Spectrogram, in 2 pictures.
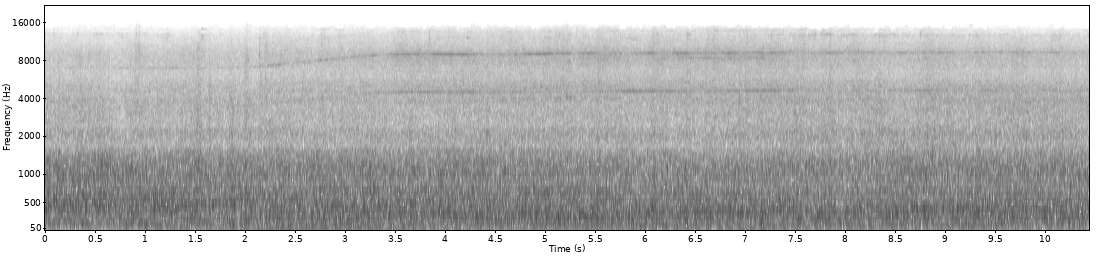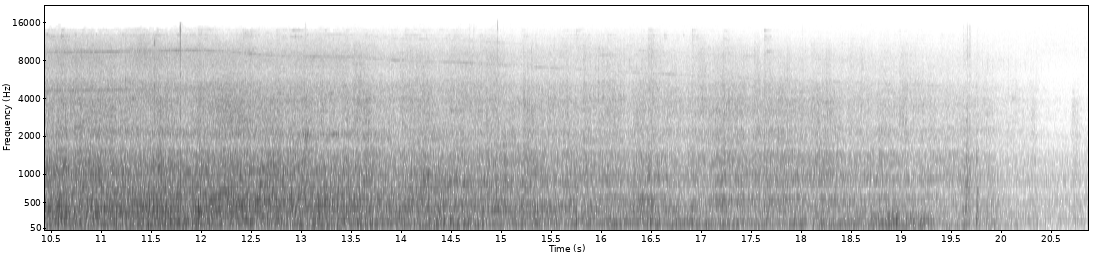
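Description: Diesel locomotive hauling a freight train past, its engine running under power as the wagons roll over the rails, with a thin high squeal over the noise for much of the time. The sound fades as the train moves off.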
